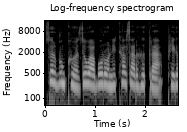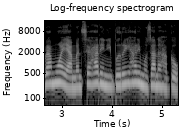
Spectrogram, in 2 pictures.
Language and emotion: Bodo, neutral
